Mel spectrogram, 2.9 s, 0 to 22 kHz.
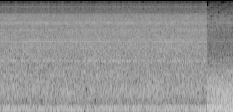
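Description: Airbus A320 jet engines drone in FSX flight simulation. The loud, steady roar holds without a break, and its tone shifts abruptly near the end.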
